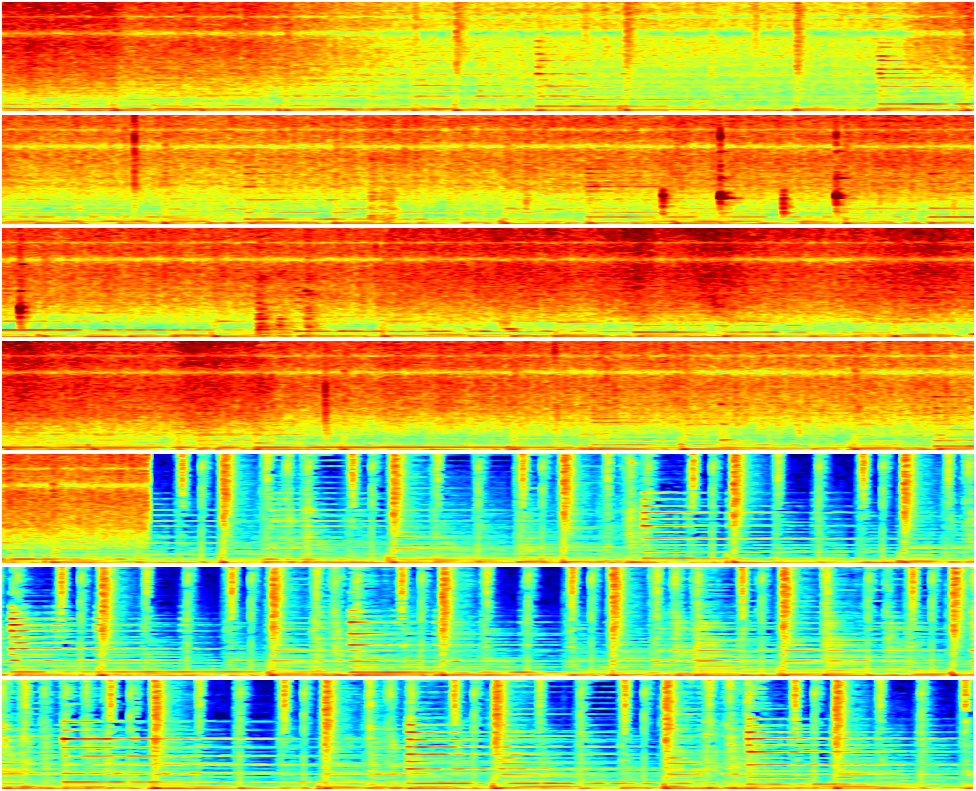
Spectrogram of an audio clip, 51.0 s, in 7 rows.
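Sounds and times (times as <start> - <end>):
chicken and vegetables sizzling: 0.0 - 30.3.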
